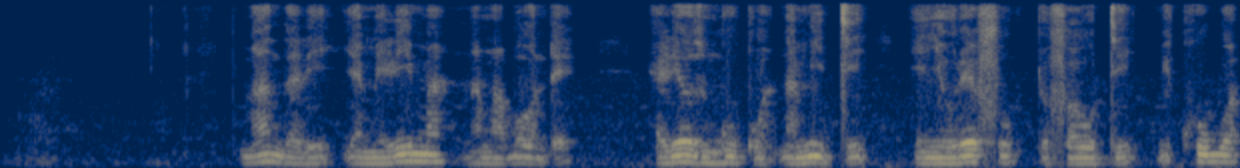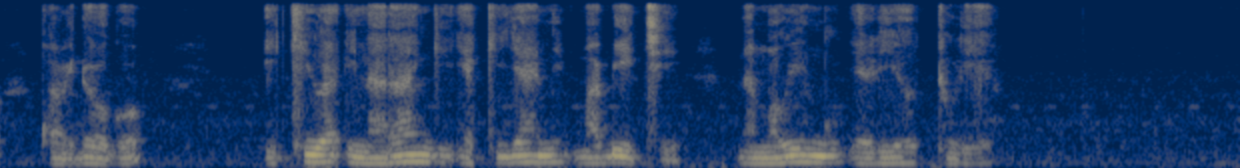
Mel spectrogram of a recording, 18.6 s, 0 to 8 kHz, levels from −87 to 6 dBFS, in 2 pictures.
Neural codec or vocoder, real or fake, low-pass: none; real; 7.2 kHz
